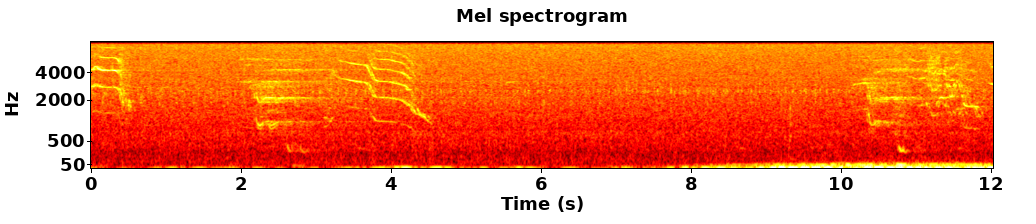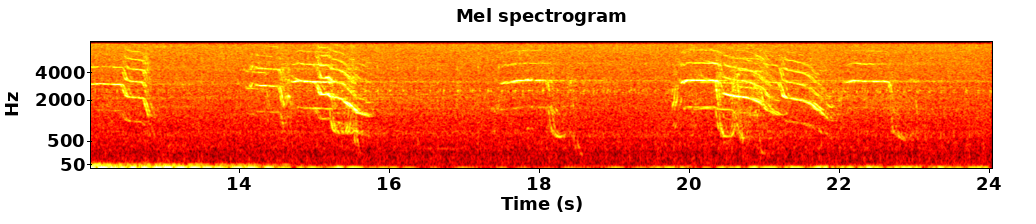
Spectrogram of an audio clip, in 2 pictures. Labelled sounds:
0.0	0.5	killer whale, northern resident, G clan, 2.3 to 7.1 kHz
2.2	2.8	killer whale, northern resident, G clan, 0.80 to 4.4 kHz
3.2	4.6	killer whale, northern resident, G clan, 0.99 to 7.8 kHz
10.2	12.9	killer whale, northern resident, G clan, 0.90 to 7.7 kHz
14.1	15.8	killer whale, northern resident, G clan, 0.80 to 6.7 kHz
17.5	18.2	killer whale, northern resident, G clan, 3.0 to 5.1 kHz
19.9	22.8	killer whale, northern resident, G clan, 0.83 to 6.9 kHz

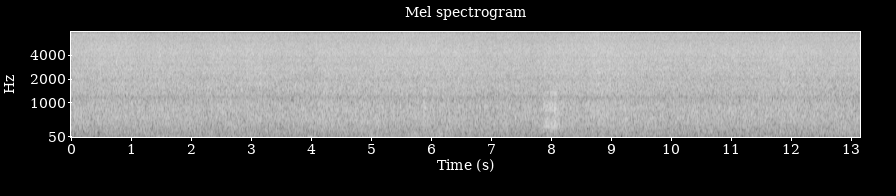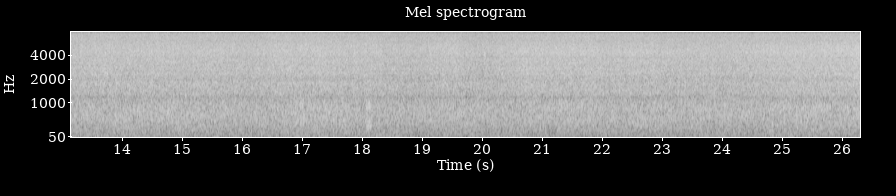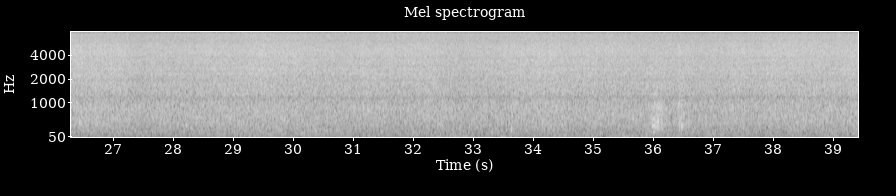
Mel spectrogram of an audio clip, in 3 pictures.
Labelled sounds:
7.8	8.1	croaking sound likely from a nearby submerged object, 0.78 to 1.0 kHz

